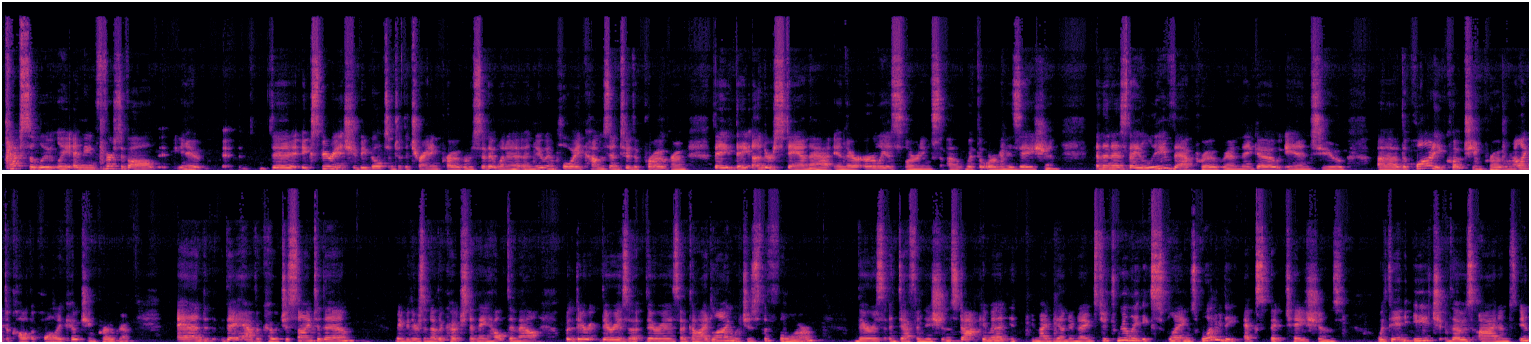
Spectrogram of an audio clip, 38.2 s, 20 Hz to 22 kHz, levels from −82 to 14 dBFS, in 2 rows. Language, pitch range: English, 165-220 Hz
